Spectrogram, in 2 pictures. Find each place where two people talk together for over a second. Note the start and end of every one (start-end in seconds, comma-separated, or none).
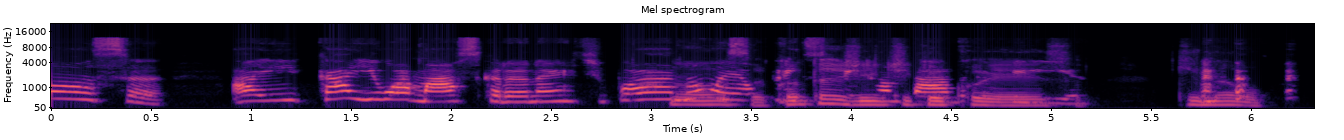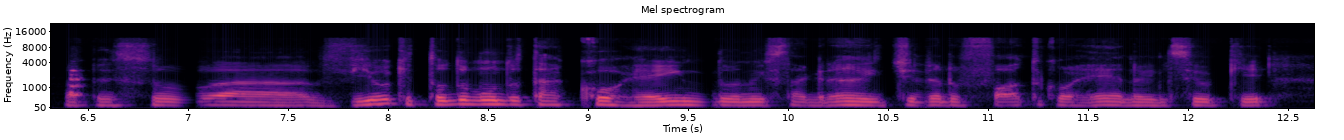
3.1-5.2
